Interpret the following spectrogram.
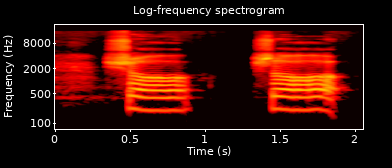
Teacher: हमारी जीभ श का उच्चारण करने पर तालु से, यानी जैसे हम श बोल रहे हैं तो हमारी जीभ जो है तालु से टच हो रही है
